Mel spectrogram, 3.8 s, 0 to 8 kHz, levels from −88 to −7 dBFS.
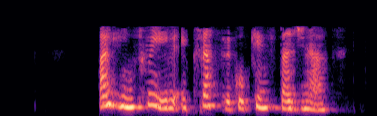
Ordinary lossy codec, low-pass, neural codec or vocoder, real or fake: AAC, 16 kbps; 7.2 kHz; codec, 44.1 kHz, 3.4 kbps, Pupu-Codec; fake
